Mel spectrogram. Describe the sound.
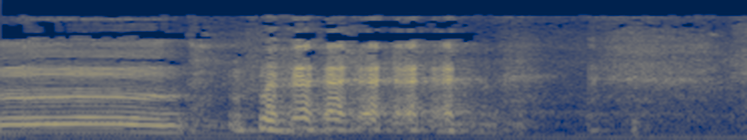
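A person gives a short, drawn-out mooing imitation of a cow, fairly loud, immediately followed by a burst of chuckling laughter that trails off.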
